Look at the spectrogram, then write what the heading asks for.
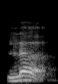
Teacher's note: a voiced alveolar lateral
